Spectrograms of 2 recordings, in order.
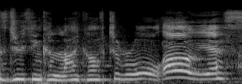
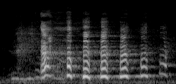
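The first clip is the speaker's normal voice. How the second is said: witch cackle; 10 semitones higher than usual. Pretend. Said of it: "I sound exactly like the Wicked Witch of the West".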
